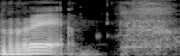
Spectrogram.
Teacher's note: प्रकंपित या लुंठित व्यंजन एक होता है और वो है रे। रे का उच्चारण करने पर जीभ में सबसे ज्यादा कंपन होता है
